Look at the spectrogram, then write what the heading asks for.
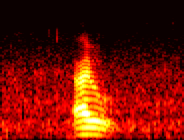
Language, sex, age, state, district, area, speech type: Assamese, male, 45-60, Assam, Lakhimpur, rural, spontaneous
